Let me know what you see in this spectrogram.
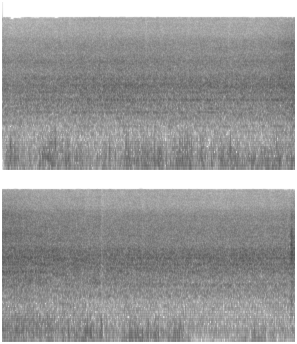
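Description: Subaru's engine running as the car is driven slowly forward and up onto plastic drive-on ramps for an oil change.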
